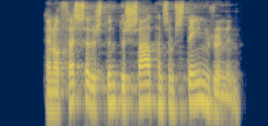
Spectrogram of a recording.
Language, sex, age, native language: Icelandic, male, 20-29, Icelandic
